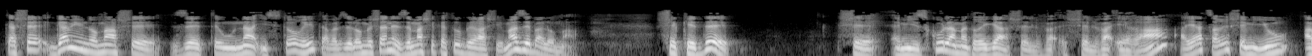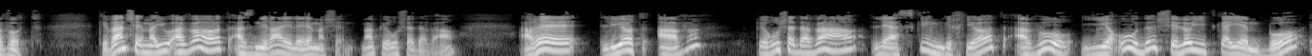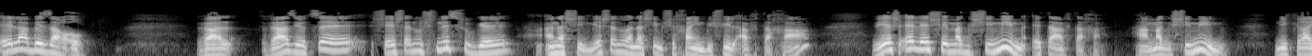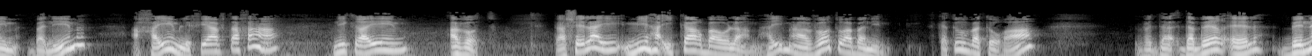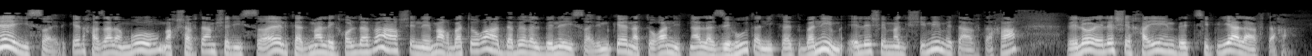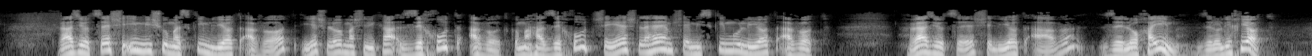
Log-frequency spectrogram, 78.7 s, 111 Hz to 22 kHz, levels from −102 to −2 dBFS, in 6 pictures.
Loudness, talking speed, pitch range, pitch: -22 LUFS, 120 wpm, 120-190 Hz, 150 Hz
